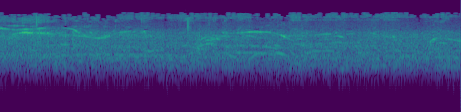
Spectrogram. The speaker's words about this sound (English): Well, they've retrieved the last bit of it now, and there's a round of applause for them.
